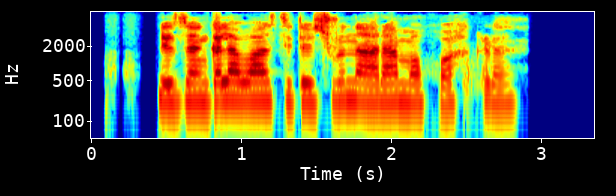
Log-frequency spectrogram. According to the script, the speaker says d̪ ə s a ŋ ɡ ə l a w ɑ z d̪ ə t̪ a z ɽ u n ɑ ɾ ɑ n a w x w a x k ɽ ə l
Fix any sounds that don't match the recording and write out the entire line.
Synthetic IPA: d̪ ə z a ŋ ɡ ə l a w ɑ z d̪ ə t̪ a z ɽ u n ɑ ɾ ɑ m a w x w a x k ɽ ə l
